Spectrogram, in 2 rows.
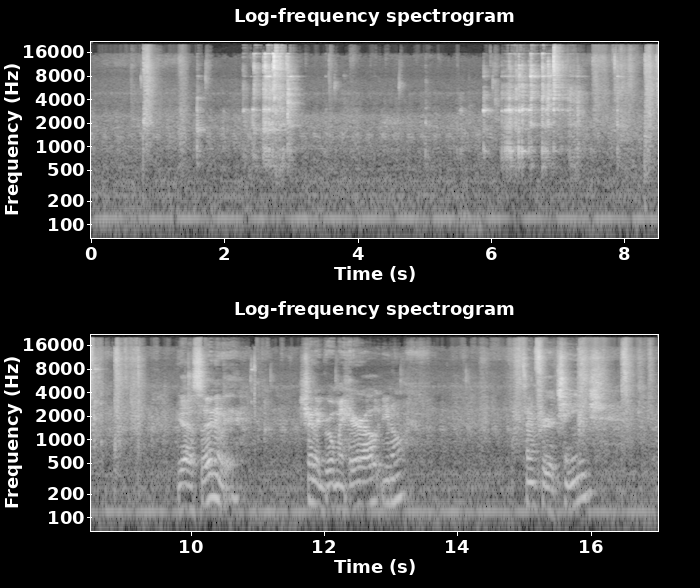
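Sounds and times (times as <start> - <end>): steady low hum: 0.0 - 17.0
metal tools clinking: 2.3 - 3.1, 5.9 - 8.7.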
